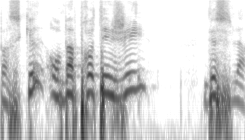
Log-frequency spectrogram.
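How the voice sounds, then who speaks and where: With a Flemish accent, a man speaks in a dark, mellow tone with lively intonation. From Belgium, Antwerp (Flemish-speaking). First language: Flemish (speaking French). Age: 90s. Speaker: Holocaust survivor. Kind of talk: testimony.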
